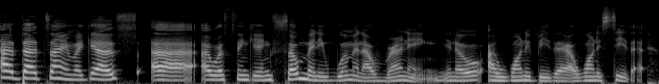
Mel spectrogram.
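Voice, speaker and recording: Speaking with a French accent at a moderate pace, a woman uses a medium pitch and ordinary pitch variation, recorded with a dry, close sound and no echo. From France. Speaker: freelance journalist. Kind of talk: interview.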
